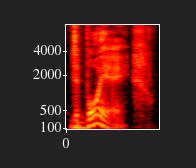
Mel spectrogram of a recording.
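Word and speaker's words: de Buyer: For that, I recommend De Beyer, which is pronounced De Boyer, or Matfer.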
